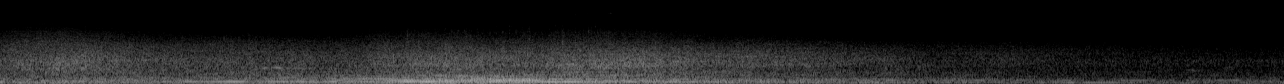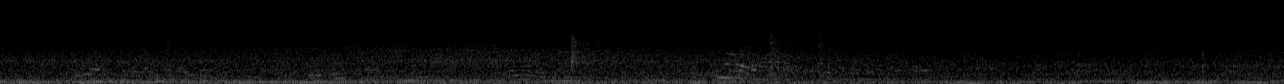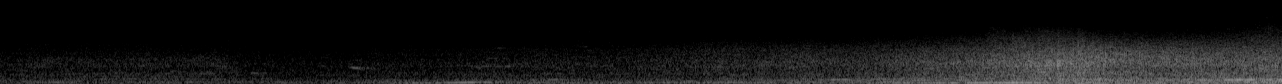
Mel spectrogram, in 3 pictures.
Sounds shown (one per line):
car
car wheels rolling
people talking
car engine accelerating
